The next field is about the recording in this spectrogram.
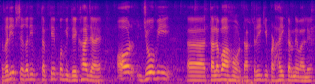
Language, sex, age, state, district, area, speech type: Urdu, male, 30-45, Bihar, Saharsa, urban, spontaneous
